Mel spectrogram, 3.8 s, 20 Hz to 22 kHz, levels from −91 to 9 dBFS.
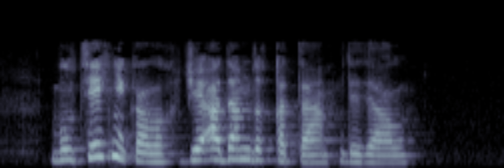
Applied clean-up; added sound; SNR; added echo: none; none; none; none.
